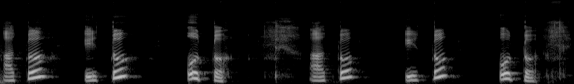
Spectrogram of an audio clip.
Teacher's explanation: اب طا جو ہے موٹا حروف ہے، اس میں ہم نے لفظ کو ہلانا ہے، لفظ کو ہلا کے پڑھنا ہے۔ جزم میں اس میں لفظ کو ہم نے ہلا کے پڑھنا ہے۔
